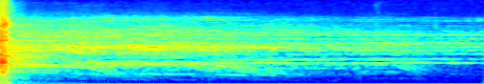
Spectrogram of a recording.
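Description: A loud shout through a church PA cuts off and dies away in the hall's reverberation over about a second and a half, leaving soft sustained keyboard chords.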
